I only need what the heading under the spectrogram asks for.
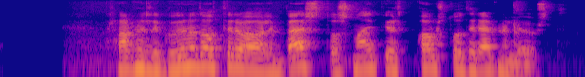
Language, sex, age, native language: Icelandic, male, 30-39, Icelandic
